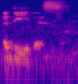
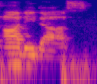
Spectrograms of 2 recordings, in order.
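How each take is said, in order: First: It is said with an American English pronunciation. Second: It is said with a German pronunciation. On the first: The speaker calls it wrong. "in American English, we all stupidly say Adidas" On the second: The speaker calls it right. "It is Adidas because uh, I also speak German"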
